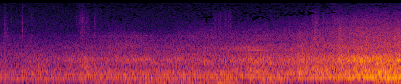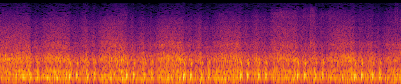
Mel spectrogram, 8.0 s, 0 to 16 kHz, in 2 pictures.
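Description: E6-series Akita Shinkansen train approaching and passing at speed. A steady low hum grows louder over the first few seconds, then the passing cars bring a loud, rapid run of clacks from the wheels on the rails.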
